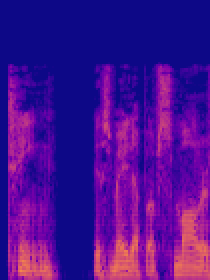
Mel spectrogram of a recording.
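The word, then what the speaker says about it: 聽: gave tremendous insight into the concept the word pronounced Ting is made up of smaller symbols with specific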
